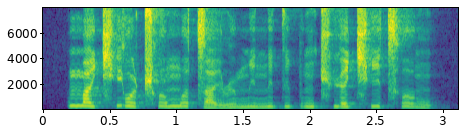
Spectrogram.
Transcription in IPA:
m a˥˧ ɪ̯ t͡ɕʰ j o˥˩ ʊ̯ ʈ͡ʂʰ ɤ˥ m ɤ˥ t͡s a˨˩ ɪ̯ ɻ ɻ̩˥˧ m i˥˧ n̪ i˥˧ t̪ i˥˩ p ʊ˥ ŋ t͡ɕʰ ɥ ɛ˥˧ t͡ɕʰ i˥˧ t͡sʰ ɤ˥˩ ŋ

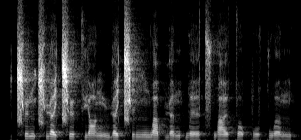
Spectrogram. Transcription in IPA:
t͡ɕʰ y˦ n t͡ɕʰ ɥ ɛ˥˨ t͡ɕʰ y˥˨ t̪ʰ j ɑ˨˩ ŋ m ɥ ɛ˨˦ t͡ɕʰ i˦ ŋ n̪ w ä˥˨ p ɥ ɛ˨˦ n p w e˨˦ ɪ̯ t͡sʰ w a˨˦ ɪ̯ t̪ ɤ˨˦ p u˨˦ t̪ w ə˥˨ n

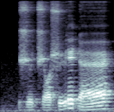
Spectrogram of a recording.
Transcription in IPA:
ʒ ɵ˩ t͡ʃ ɔ˩ ɬ y˩˥ ɾ e˥ ɗ æ˩˥

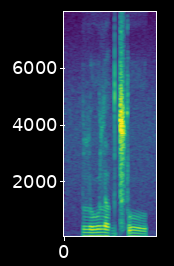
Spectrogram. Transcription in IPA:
l u l ɤ ɡ t͡sʼ u

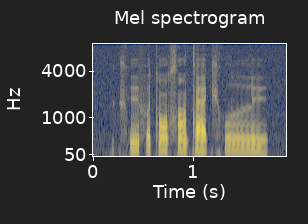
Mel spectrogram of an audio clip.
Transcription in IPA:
t͡ʃʰ y f ɵ t ũ sˤ ĩ t æ t͡ʃʰ u lː y

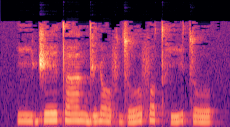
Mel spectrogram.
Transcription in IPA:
iː˨ d͡ʒ eː˦ t̪ aː˦ n d i˩˥ ɳ ɔː˨ f d͡z oː˩˥ f ɔ˦ t̪ʰ iː˩˥ t͡s oː˨

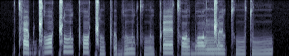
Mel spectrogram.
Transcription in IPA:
tʰ æ˧ b ɡ͡ǁ ɔː˥ ǁ uː˥ l pʰ ɔ˥ ǁ u˩ pʼ ɵ˩ b l uː˧ l kʰ uː˩ l pʼ ɛː˥ tʰ ɔ˧ l b ɔː˥ l ŋ͡ǁ ø˥ l tʰ uː˧ t uː˧˥

